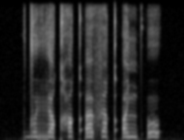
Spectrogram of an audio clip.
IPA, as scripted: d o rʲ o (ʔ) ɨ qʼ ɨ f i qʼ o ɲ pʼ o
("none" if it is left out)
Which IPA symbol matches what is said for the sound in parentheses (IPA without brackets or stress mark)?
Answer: qʰ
